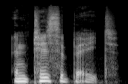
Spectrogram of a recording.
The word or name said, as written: anticipate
